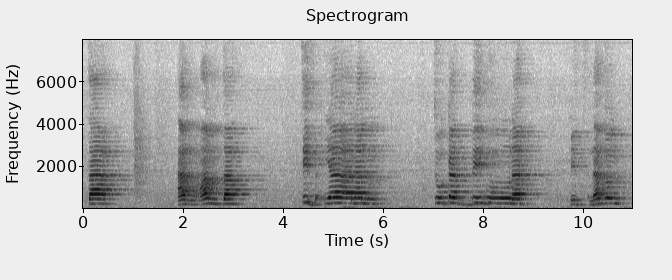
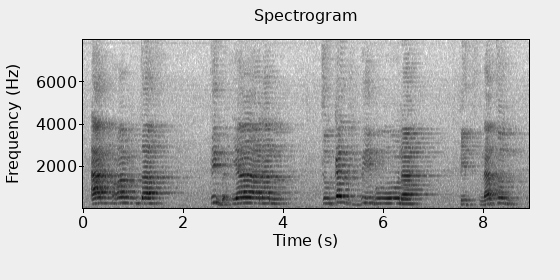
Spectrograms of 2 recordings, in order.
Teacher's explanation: huruf ta yang keluar daripada ujung lidah dengan pangkal 2 buah gigi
